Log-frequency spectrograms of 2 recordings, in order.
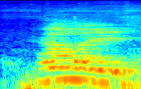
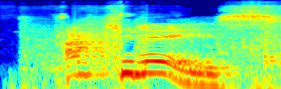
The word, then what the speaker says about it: Achilles: So Right. Kill. Ease. Achilles. Yeah, no, you don't have to say it like that. I'm emphasising on the word just so you get it right.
